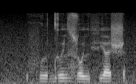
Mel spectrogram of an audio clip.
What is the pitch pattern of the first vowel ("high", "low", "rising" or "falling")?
low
